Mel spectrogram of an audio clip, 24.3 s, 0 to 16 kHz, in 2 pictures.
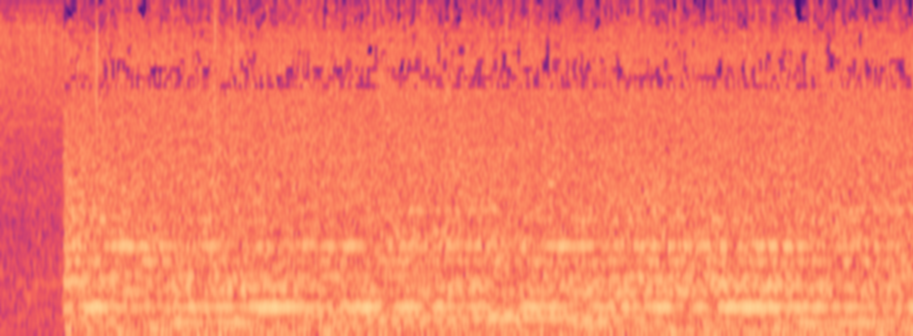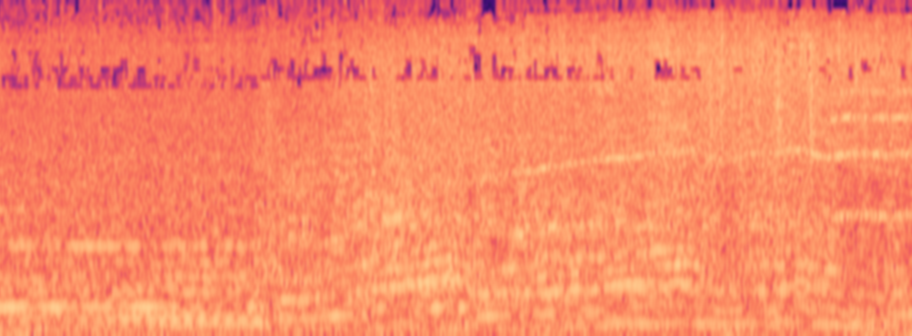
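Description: BMW M2 CS race cars leave the pit lane onto the wet Nürburgring circuit in rainy qualifying, engines droning loud and steady, then revving and shifting with rising and falling pitch as a car accelerates past.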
